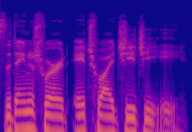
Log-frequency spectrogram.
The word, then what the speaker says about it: hygge: but there's also the help me with the pronunciation of this word. It's the Danish word h y g g e. hygge hygge Okay.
